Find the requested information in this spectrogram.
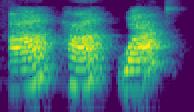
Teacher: obviously is from low to high so it's a go up tone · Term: second tone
